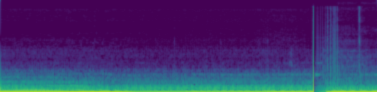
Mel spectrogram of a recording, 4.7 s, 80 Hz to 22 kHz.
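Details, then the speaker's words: 1994 VW Golf 3 Variant just after starting on a rebuilt fuel pump: deep even idle hum with one brief clunk partway, no stumbling or misfire; pump working, normal idle. "I mean, it started. The fuel pump is working, obviously, because the car is running."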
